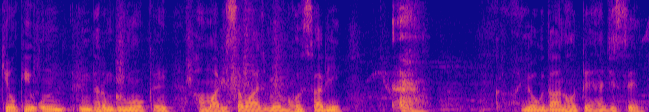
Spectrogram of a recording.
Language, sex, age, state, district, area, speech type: Urdu, male, 18-30, Bihar, Khagaria, rural, spontaneous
